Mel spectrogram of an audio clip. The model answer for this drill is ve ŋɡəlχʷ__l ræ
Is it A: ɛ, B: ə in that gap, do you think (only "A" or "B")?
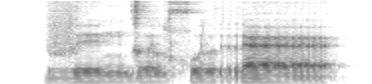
B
